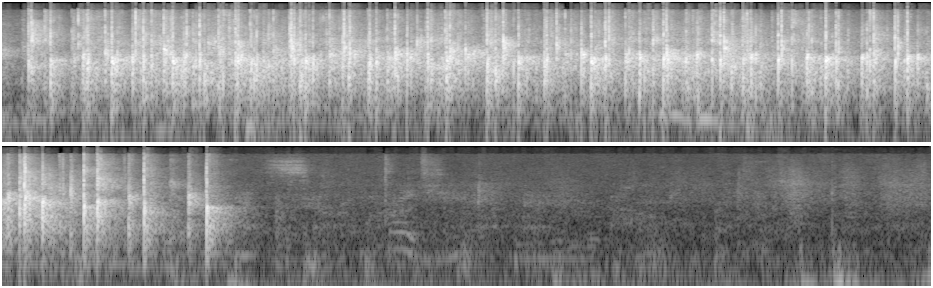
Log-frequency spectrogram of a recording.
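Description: Audience at a book reading in a bookstore applauds to welcome a reader, dense sustained clapping for several seconds that tapers off and stops, followed by quiet room noise.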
